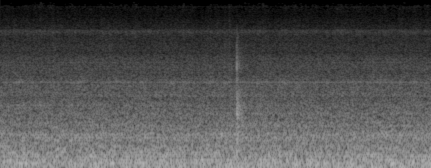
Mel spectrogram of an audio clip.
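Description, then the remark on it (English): A steady, dense rumble from inside a Shinkansen high-speed train in motion, approaching Mikawa Anjo station in Japan, constant and fairly loud throughout, with one brief sharp click about halfway through and no voices. “Ladies and gentlemen, we will soon make a brief stop at Mikawa Anjo. The exit will be on the left side of the train.”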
